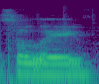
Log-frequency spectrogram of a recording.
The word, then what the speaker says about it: soleil: is this is the laura mercier bronzer and soleil one and that's how you say it can't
